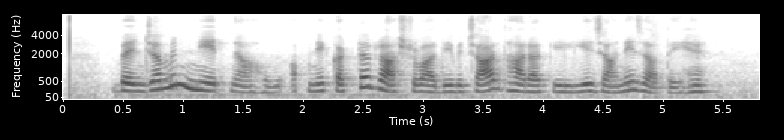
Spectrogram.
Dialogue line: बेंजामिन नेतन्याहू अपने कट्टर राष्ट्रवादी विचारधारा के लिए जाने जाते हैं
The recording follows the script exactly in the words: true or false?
true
